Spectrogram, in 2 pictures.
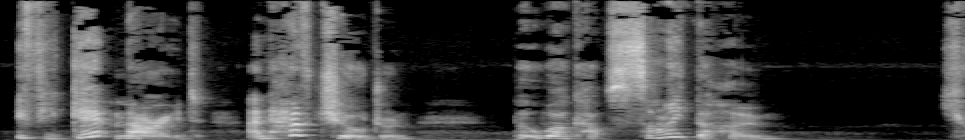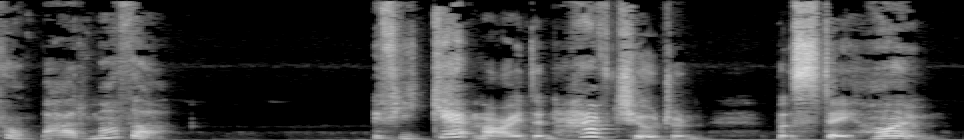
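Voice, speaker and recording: A young woman reads a speech aloud in an earnest, emphatic style. Her voice is fairly high and moves around in pitch with plenty of animation. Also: a little mellow. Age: young adult. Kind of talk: dramatic speech reading. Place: plain indoor room.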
